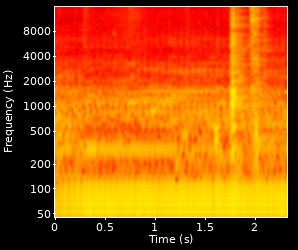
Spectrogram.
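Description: Nespresso Momento 100 capsule coffee machine running with a steady hum during its first start-up, the owner taking it to be filling its boiler for the first time. A short click comes near the end.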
